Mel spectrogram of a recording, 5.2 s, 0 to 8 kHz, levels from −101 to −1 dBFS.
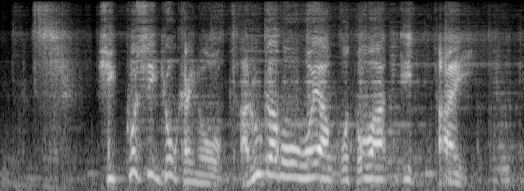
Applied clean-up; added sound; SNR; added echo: neural separator model SepFormer DNS4.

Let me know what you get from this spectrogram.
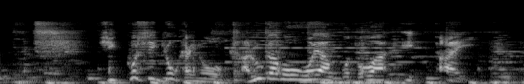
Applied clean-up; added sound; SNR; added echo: classical method WPE with log-MMSE.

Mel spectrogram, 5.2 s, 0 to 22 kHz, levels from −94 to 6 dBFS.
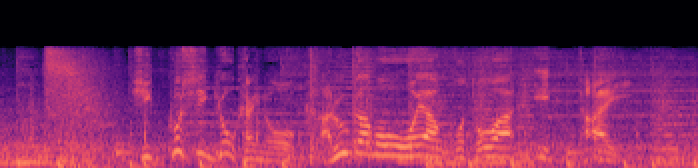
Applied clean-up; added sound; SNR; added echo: none; none; none; none.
